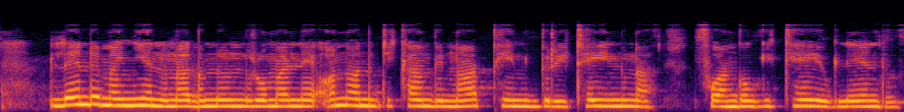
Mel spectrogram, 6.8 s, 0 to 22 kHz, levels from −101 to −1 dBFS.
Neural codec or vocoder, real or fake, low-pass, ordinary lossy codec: codec, 24 kHz, 0.9 kbps, WavTokenizer, medium speech release version 2; fake; 10.8 kHz; none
